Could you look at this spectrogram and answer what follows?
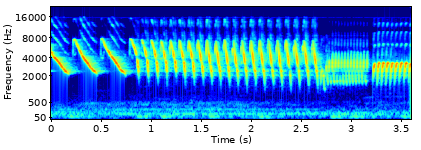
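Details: Energetic 'gacor' canary singing to prompt a silent canary: three sharp downslurs lead into a rapid, even rolling trill of many repeated notes, closing with short buzzy tones.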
